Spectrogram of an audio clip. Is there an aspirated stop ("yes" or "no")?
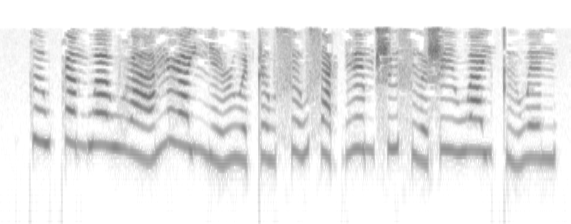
no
